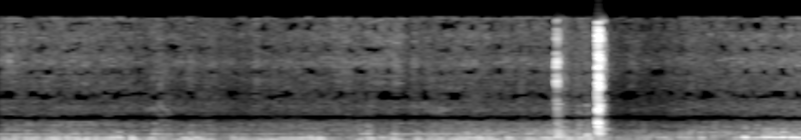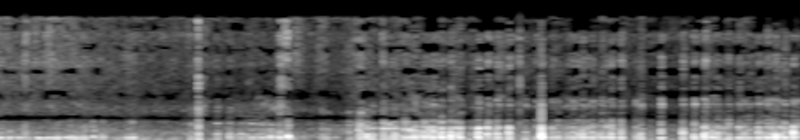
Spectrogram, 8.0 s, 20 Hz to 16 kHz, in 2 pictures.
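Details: Pontiac Solstice GXP cold start at 54 degrees: rough, uneven idle with the beat stumbling every few seconds, a cold-start misfire expected to settle as it warms.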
